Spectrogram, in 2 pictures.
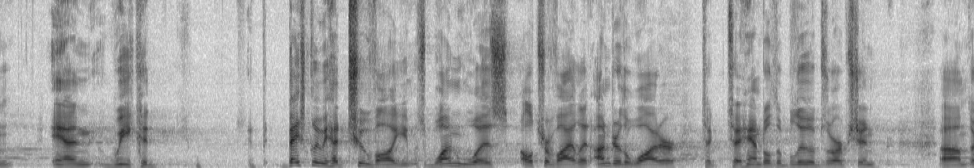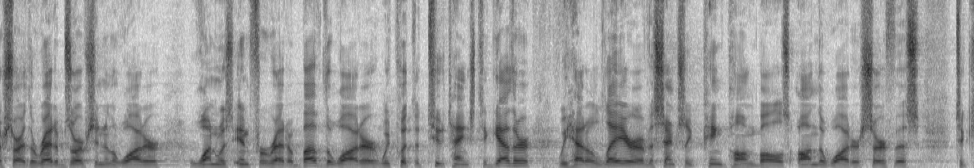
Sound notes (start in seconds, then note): none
